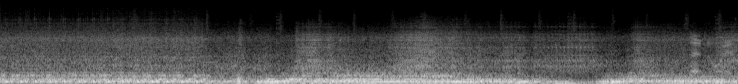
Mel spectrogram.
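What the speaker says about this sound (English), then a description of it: "Is that just the exhaust rattling?" A drift truck's supercharged 1UZ engine idles steadily, with a metallic exhaust rattle buzzing through a loud, continuous low rumble as people talk close by.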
